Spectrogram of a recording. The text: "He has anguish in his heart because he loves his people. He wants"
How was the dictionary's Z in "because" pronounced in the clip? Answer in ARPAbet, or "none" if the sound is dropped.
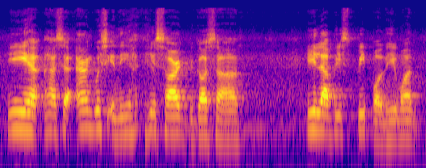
S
